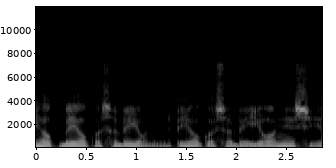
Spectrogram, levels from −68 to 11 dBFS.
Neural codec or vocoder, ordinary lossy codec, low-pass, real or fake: none; MP3, 32 kbps; 7.2 kHz; real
